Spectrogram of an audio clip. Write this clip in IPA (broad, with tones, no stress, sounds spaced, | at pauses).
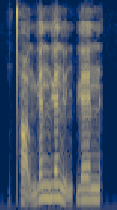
t̪ʰ ɑ̰˨˩ ʊ̯ m ɥ ɛ˥ n n̪ ɥ ɛ˥˩ n y̰˨˩ n p ɥ ɛ˥ n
